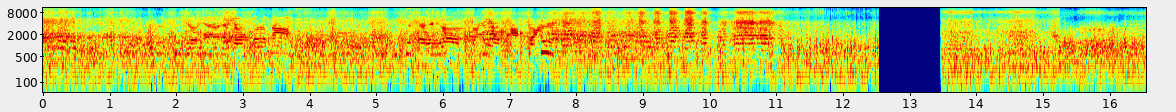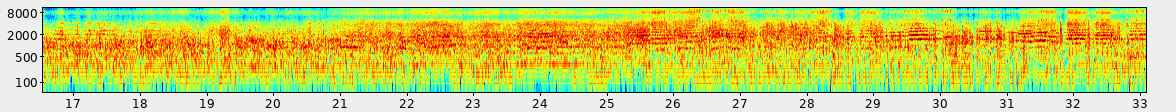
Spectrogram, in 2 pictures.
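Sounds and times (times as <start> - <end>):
musical air horn tune: 0.0 - 11.4, 16.4 - 33.0
loud vehicle noise: 0.0 - 12.6, 13.5 - 33.0.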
